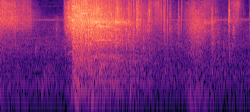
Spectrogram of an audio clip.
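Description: A loud whooshing upgrade sound swells and fades.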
